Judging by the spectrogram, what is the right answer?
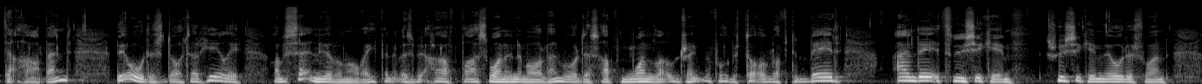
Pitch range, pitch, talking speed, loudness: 115-145 Hz, 125 Hz, 230 wpm, -21 LUFS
